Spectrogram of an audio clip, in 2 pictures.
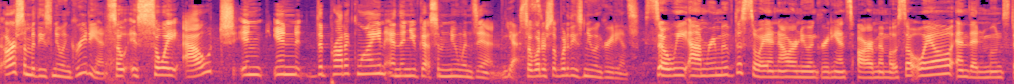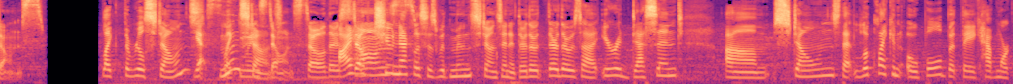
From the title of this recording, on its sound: Live at ISSE 18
